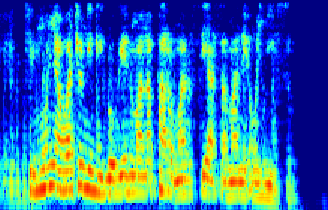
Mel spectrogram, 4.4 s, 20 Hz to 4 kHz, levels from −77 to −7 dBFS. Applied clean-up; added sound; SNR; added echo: neural mask model DeepFilterNet 3.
